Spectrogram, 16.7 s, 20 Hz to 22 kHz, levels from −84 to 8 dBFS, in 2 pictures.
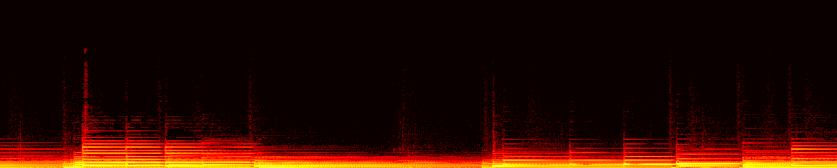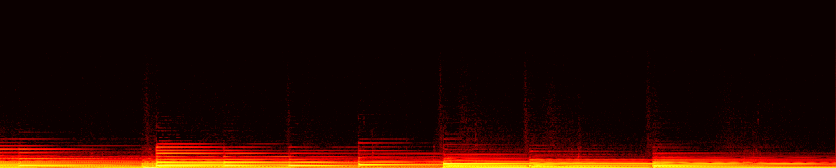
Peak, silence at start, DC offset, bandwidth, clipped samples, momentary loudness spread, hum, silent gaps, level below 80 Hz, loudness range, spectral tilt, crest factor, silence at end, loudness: -2 dBFS; 0 s; under 0.1%; 4.2 kHz; under 0.1%; 10 LU; none; none; -30 dBFS; 5 LU; -11 dB/octave; 14 dB; 0 s; -16 LUFS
